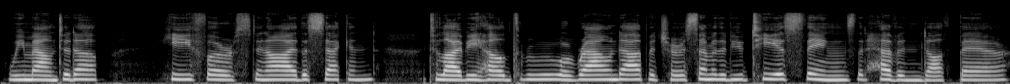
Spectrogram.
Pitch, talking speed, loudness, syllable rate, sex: 215 Hz, 150 wpm, -17 LUFS, 3.7 syllables/s, female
